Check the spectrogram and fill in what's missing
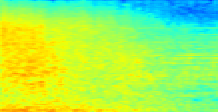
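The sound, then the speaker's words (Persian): Something explodes on a road: a heavy explosion booms out with a deep, rumbling low end, then slowly decays into a fading roar over under two seconds. No voices are present. “یه چیزی تو جاده منفجر میشه.”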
